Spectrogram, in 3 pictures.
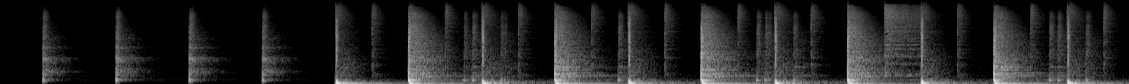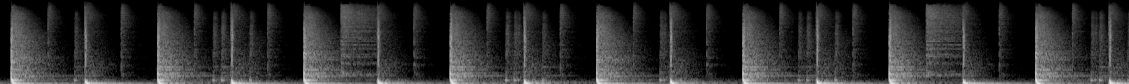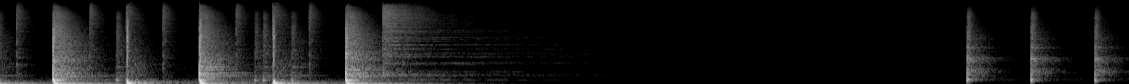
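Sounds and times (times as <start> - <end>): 
backing track: 3.4 - 26.9.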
